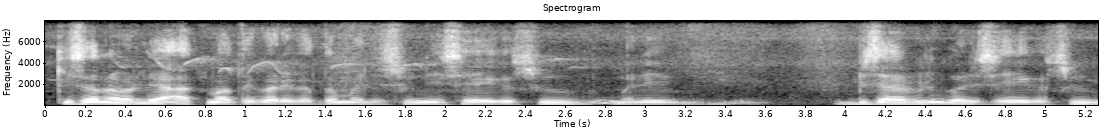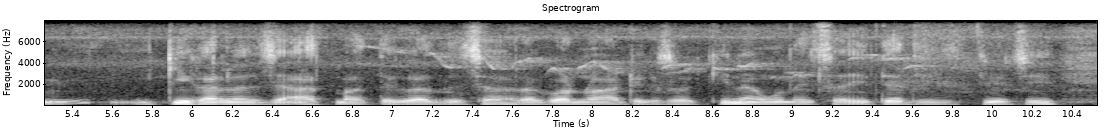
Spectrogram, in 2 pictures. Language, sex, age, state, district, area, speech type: Nepali, male, 60+, West Bengal, Kalimpong, rural, spontaneous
